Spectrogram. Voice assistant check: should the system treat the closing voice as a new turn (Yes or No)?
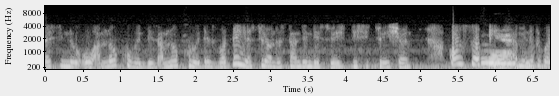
No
